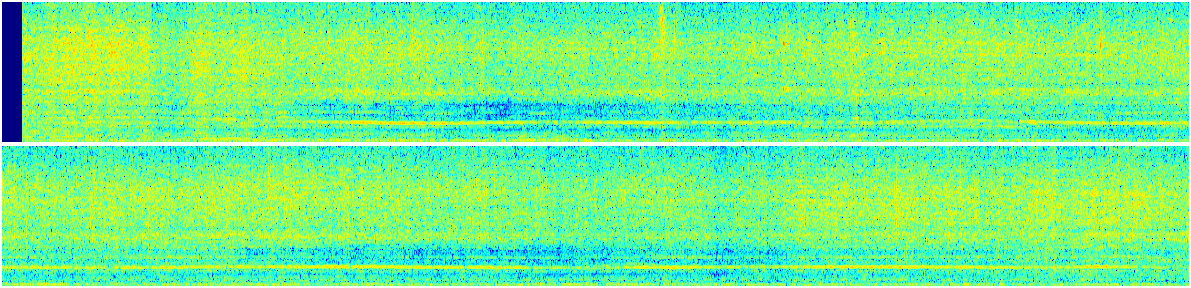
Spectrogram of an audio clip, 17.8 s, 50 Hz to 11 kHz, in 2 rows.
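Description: A Ferrari 250 GTO's V12 engine idling steadily, with a thin, steady high whine over the low engine note.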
